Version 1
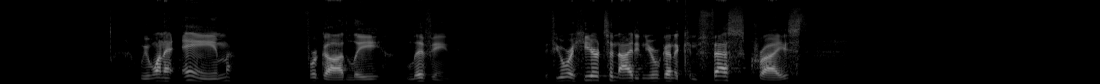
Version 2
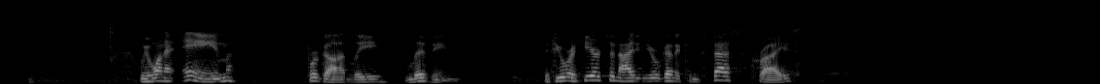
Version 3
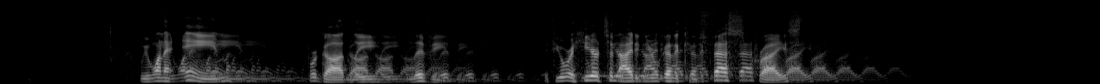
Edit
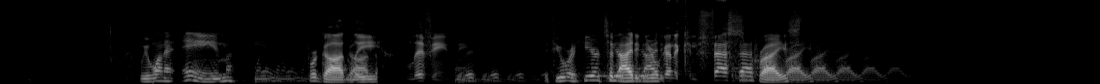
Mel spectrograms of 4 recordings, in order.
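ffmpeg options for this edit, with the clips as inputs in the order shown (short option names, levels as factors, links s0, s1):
-filter_complex "[1:a]asplit=2[s0][s1];[0:a]asplit=2[s2][s3];[2:a]asplit=5[s4][s5][s6][s7][s8];[s4]atrim=end=1.532[s9];[s0]atrim=start=1.528:end=2.552[s10];[s5]atrim=start=2.548:end=3.772[s11];[s2]atrim=start=3.768:end=4.552[s12];[s6]atrim=start=4.548:end=5.582[s13];[s1]atrim=start=5.578:end=5.992[s14];[s7]atrim=start=5.988:end=6.642[s15];[s3]atrim=start=6.638:end=7.322[s16];[s8]atrim=start=7.318[s17];[s9][s10]acrossfade=d=0.004:c1=hsin:c2=hsin[s18];[s18][s11]acrossfade=d=0.004:c1=hsin:c2=hsin[s19];[s19][s12]acrossfade=d=0.004:c1=hsin:c2=hsin[s20];[s20][s13]acrossfade=d=0.004:c1=hsin:c2=hsin[s21];[s21][s14]acrossfade=d=0.004:c1=hsin:c2=hsin[s22];[s22][s15]acrossfade=d=0.004:c1=hsin:c2=hsin[s23];[s23][s16]acrossfade=d=0.004:c1=hsin:c2=hsin[s24];[s24][s17]acrossfade=d=0.004:c1=hsin:c2=hsin"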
